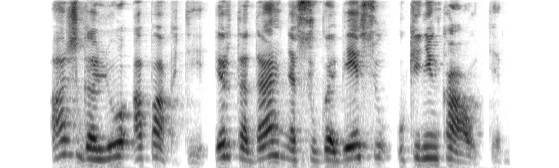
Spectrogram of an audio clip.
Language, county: Lithuanian, Klaipėda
